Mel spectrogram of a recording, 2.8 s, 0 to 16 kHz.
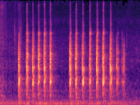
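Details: Suzuki Samurai transfer case with Trail-Gear 4.9:1 gears, on the bench: sharp quick metallic clacks as the input shaft is rocked, 3/16 to 1/4 inch play; same gear slap on clutch-in while driving in two cases, suspected excess backlash.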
